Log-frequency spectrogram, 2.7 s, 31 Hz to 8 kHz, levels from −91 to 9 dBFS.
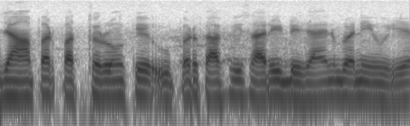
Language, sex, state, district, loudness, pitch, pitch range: Hindi, male, Haryana, Rohtak, -17 LUFS, 115 Hz, 105-115 Hz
